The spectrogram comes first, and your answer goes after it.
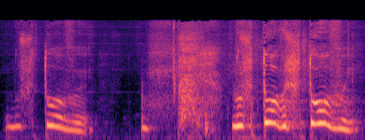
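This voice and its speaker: A fairly high, mellow voice playing a shy young woman, a modest student in a radio play. Her delivery is courteous, reserved and hesitant. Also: lively intonation, slow. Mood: embarrassed, demurring. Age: young adult. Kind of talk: Soviet radio drama acting.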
